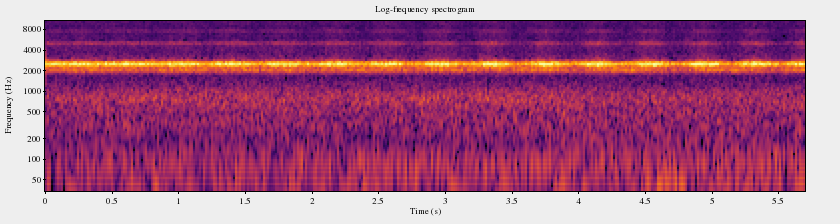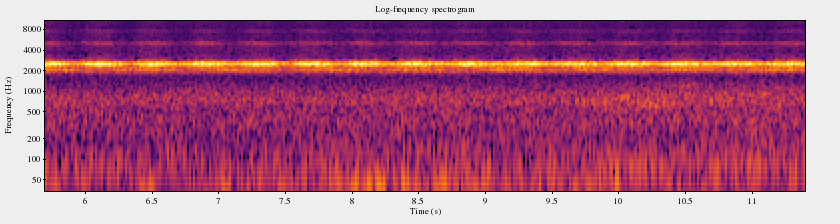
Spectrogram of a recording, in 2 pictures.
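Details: Relaxation sounds of a cricket: a high, clear chirp repeated rapidly and evenly, roughly two and a half pulses a second, with a faint higher overtone and quiet hissing background.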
